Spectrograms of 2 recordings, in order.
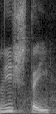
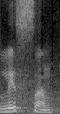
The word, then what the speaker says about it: listen: Observem que este verbo, ele tem a letra T muda. Eu não falo listen, eu falo listen.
